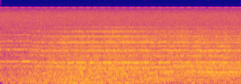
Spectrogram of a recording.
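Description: A sustained chord of several held notes, swelling a little about half a second in: the closing music sting at the end of a TV horror-movie promo.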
